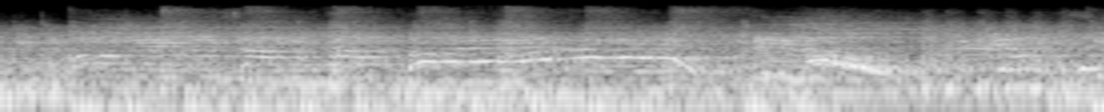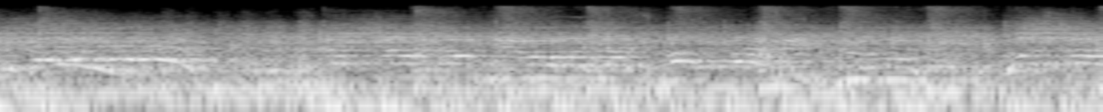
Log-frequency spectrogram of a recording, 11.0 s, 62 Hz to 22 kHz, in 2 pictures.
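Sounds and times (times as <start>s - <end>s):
heavy metal band playing live: 0.0s - 11.0s.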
